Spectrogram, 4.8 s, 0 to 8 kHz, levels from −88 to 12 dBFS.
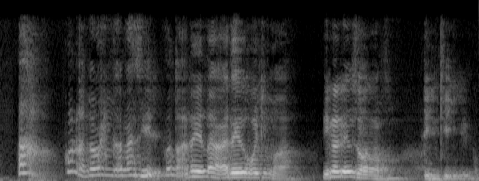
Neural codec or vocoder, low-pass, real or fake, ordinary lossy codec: codec, 16 kHz, 1 kbps, FunCodec, trained on Chinese and English, 50 frames a second; 7.2 kHz; fake; none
